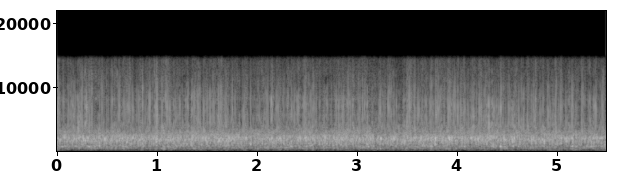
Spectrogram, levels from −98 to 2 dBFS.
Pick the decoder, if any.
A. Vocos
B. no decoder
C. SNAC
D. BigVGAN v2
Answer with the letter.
D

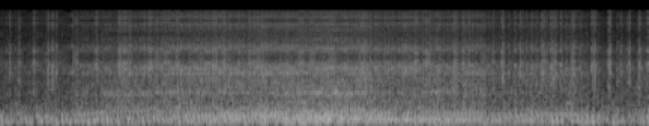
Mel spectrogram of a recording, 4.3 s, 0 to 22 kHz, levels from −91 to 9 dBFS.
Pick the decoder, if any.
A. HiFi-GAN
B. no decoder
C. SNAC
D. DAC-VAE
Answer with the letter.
B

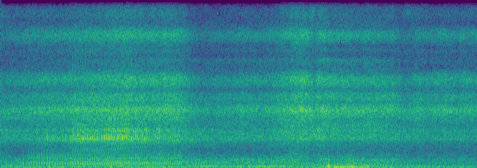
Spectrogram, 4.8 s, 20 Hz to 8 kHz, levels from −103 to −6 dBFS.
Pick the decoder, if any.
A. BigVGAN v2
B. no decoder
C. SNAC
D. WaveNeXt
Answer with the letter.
B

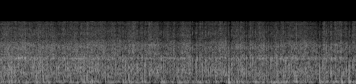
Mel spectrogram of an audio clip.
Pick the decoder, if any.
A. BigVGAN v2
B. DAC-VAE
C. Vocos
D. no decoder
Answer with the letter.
D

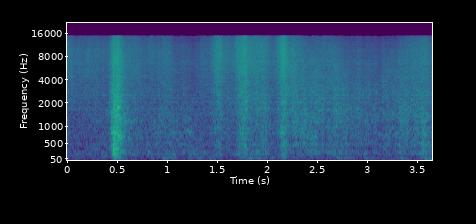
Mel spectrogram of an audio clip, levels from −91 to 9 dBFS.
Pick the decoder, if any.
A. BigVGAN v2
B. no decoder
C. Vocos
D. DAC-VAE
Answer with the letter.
D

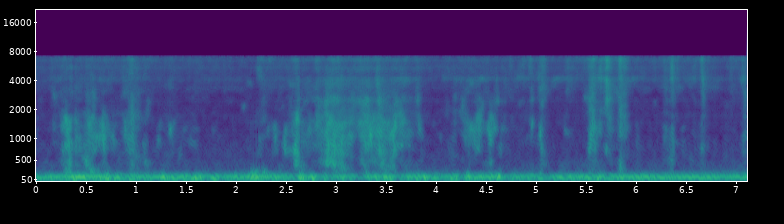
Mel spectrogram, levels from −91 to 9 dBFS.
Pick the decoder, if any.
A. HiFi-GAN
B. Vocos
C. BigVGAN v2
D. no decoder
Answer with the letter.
B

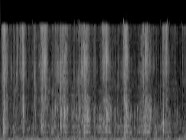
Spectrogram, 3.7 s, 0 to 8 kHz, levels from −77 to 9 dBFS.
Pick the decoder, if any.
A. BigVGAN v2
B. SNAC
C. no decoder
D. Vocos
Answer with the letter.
A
